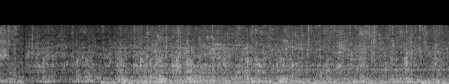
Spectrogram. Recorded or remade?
recorded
